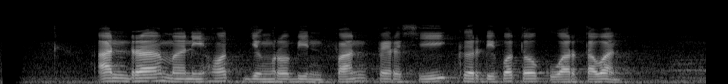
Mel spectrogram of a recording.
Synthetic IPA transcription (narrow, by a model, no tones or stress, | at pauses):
ʔandɾamaniɦɔt̪̚d͡ʒɨŋrɔbinfanfɛrsikɨrdipɔt̪ɔkuwart̪awan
